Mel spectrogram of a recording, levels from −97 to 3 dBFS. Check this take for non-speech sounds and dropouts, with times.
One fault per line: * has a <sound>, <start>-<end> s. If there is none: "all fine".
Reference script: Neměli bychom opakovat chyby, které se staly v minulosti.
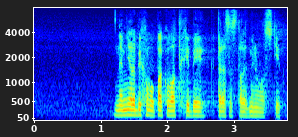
all fine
